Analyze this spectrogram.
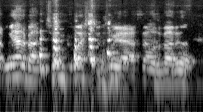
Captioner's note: chuckles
